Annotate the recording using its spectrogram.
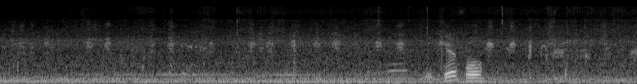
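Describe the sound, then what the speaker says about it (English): Ducks quacking in a short burst of calls while being fed outdoors, the quacks rising above steady background noise with people talking nearby. "There's a lot of ducks."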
